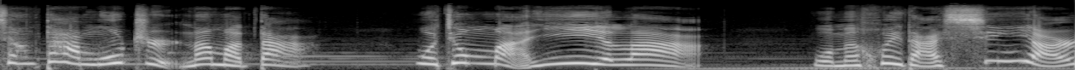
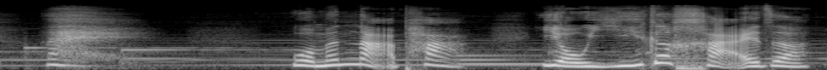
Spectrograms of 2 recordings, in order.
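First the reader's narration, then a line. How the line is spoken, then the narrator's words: Sighing wife. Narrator (Chinese): 妻子叹了口气，回答说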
